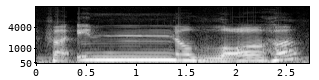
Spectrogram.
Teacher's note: نون یا میم پہ شد آئے تو غنہ لازمی ہے, آپ کو معلوم ہوگا. اور لفظ اللہ کو پر پڑھیں گے کیونکہ لفظ اللہ سے پیچھے زبر ہے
